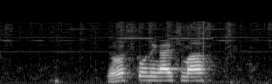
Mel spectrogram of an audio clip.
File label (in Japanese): 音感情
